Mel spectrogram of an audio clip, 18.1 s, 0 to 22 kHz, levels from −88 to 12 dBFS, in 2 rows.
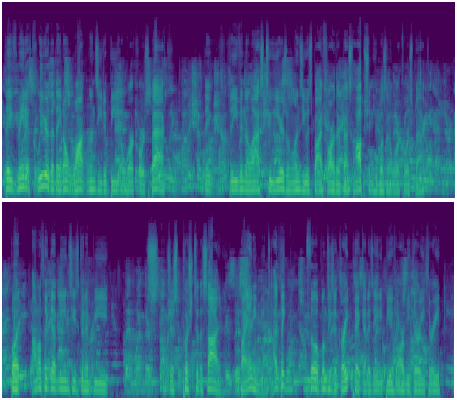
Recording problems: background chatter; loud; throughout; 3 voices, 7 dB below the speech

